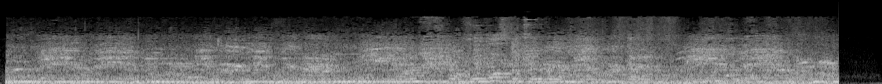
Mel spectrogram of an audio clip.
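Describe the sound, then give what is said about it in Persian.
Protesters crowd a street in Shiraz, chanting slogans with loud, dense shouting from many voices that carries on without a break for about eight seconds, then cuts off abruptly. “شیراز شاید بیشترین ویدیوها رو ما داریم که معترضان دارن شعار میدن و تعدادی از اونها هم بازداشت شدن. بشنویم با هم صدای رو از شیراز.”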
